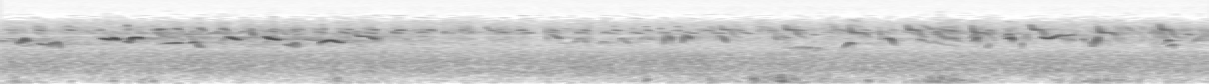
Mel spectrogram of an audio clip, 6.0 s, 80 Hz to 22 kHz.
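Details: Garden warbler singing while collecting nest material at Viersels Gebroekt on 27 April 2021: a continuous, fast, scratchy warble of short rising and falling notes, fairly faint, over steady low rumbling background noise.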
